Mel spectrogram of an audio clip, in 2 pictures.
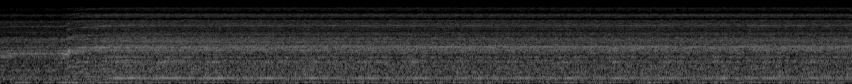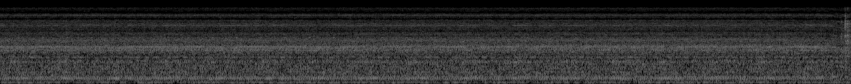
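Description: An electric mixer whirs steadily through pound cake batter, a constant high-pitched motor whine that starts up in the first second and runs on without pause, with no talking.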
